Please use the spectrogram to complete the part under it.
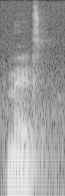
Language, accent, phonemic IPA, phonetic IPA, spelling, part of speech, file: Armenian, Eastern Armenian, /met͡s/, [met͡s], մեծ, adjective / noun, Hy-մեծ.ogg
- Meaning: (adjective) 1. big, large 2. spacious, voluminous, sizable 3. lofty, towering, colossal 4. crowded, populous, multitudinous 5. notable, remarkable, significant, talented 6. severe, terrible, fierce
